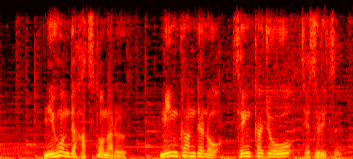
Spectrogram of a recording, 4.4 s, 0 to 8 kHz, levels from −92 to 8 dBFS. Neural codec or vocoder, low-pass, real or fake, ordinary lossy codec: none; 7.2 kHz; real; Opus, 32 kbps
